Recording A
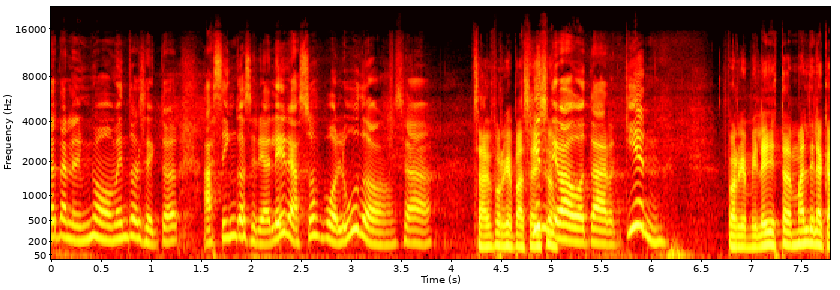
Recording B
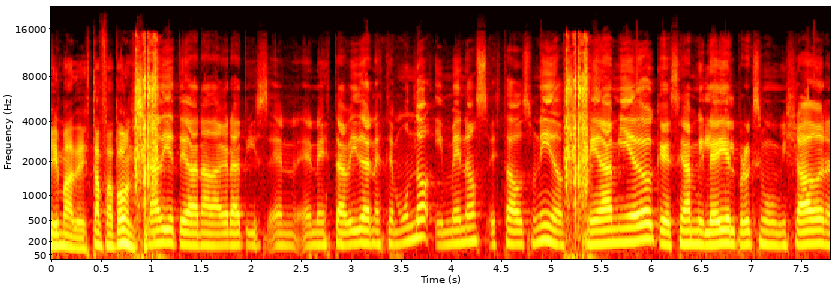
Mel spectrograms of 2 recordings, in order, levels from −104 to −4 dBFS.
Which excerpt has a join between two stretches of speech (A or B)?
B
